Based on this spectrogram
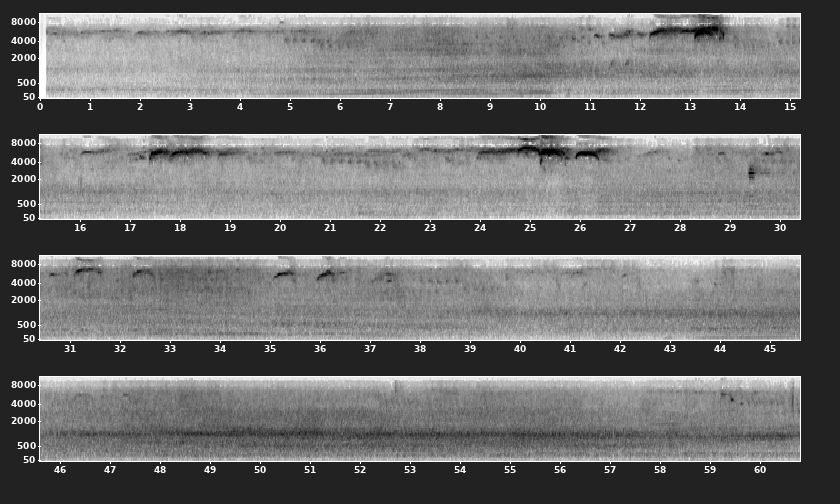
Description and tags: im open window Record morning in the russia
bird, wild, morning, nature, field-recording, city, birds, forest, russia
